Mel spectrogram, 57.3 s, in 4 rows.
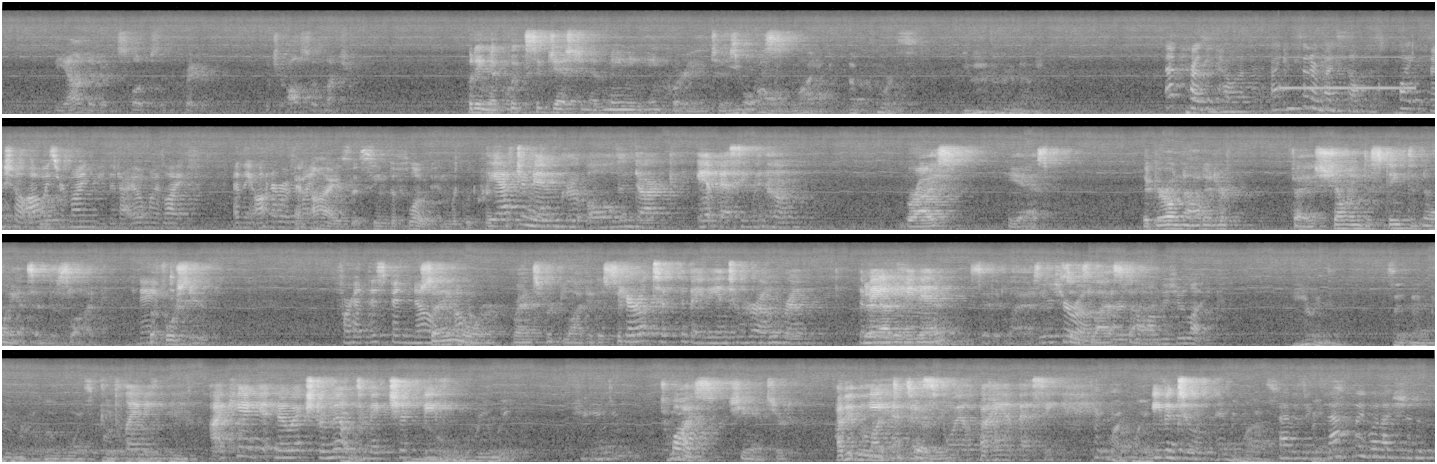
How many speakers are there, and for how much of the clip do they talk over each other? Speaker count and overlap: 7, about 21%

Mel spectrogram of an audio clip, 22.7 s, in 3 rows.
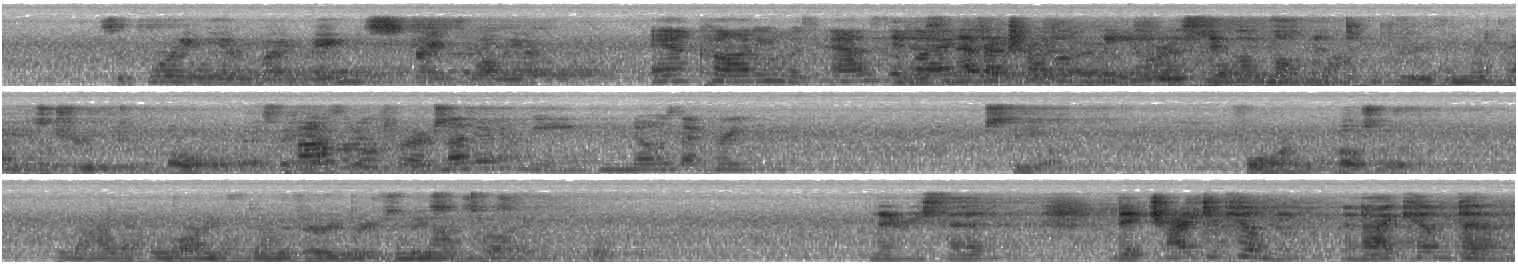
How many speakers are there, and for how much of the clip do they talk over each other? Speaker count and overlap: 5, about 27%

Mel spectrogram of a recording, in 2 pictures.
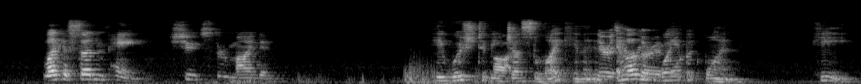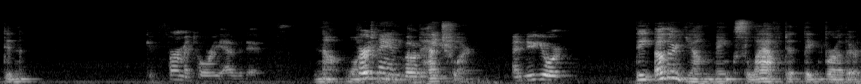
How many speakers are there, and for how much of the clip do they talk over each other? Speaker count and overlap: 2, about 20%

